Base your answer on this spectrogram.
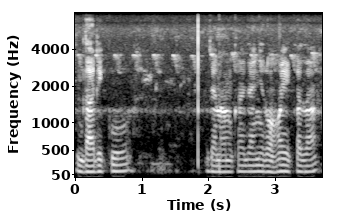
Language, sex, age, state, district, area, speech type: Santali, male, 30-45, West Bengal, Birbhum, rural, spontaneous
